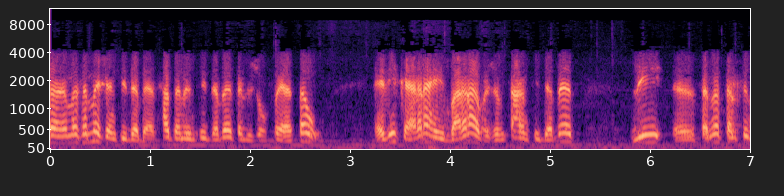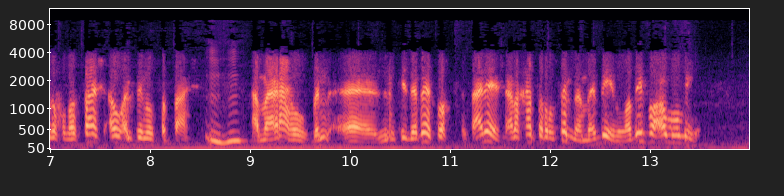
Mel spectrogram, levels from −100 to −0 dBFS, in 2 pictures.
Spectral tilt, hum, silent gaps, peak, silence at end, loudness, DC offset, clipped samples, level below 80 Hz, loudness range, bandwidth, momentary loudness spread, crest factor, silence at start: -6.5 dB/octave; none; none; -2 dBFS; 0.5 s; -20 LUFS; under 0.1%; under 0.1%; -50 dBFS; 3 LU; 7.8 kHz; 9 LU; 18 dB; 0 s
